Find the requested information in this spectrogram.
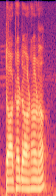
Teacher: ट वर्ग जो है वो हमारे मूर्धा को स्पर्श करती है, टाठा डाढ़ा ण, है ना।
